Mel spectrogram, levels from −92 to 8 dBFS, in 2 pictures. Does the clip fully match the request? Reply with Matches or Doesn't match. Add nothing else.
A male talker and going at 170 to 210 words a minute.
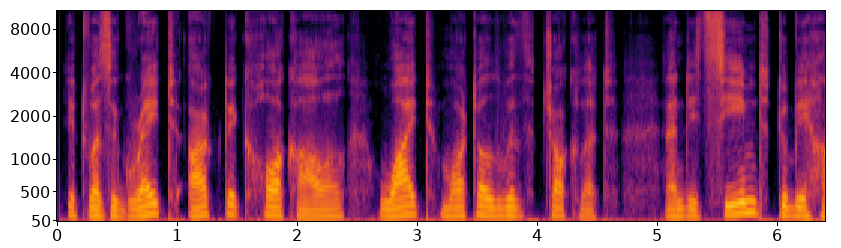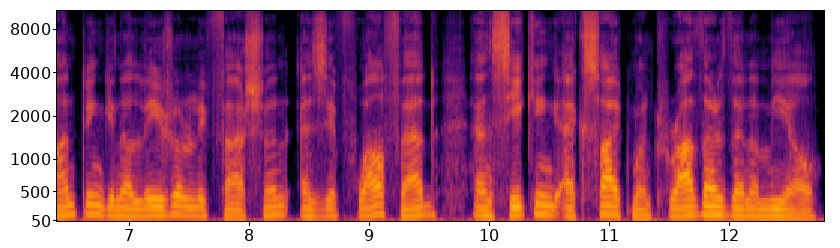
Doesn't match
